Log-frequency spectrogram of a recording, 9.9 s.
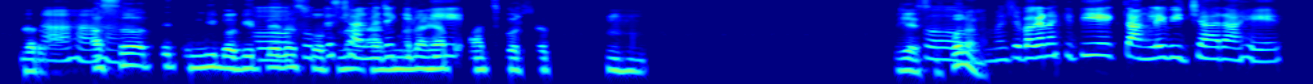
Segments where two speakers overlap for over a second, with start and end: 2.0-3.4

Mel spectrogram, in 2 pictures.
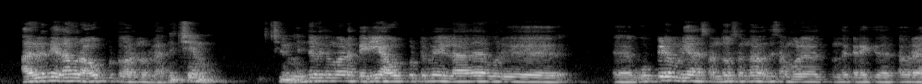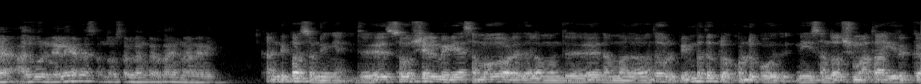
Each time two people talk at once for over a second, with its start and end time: none

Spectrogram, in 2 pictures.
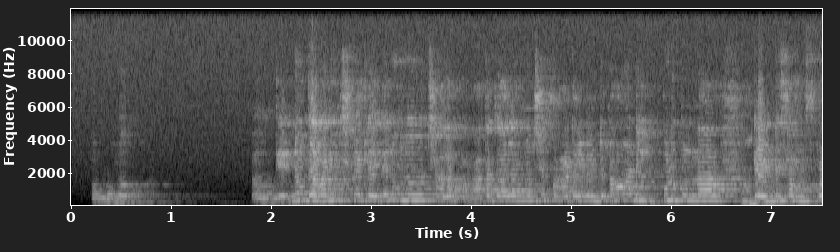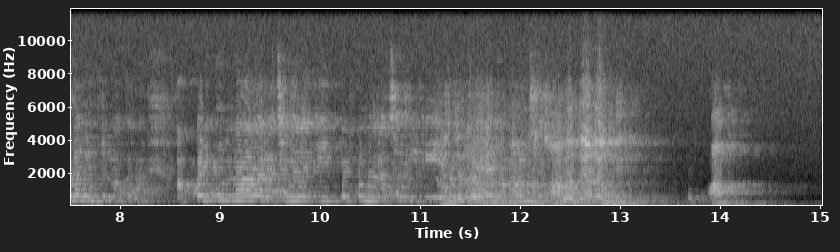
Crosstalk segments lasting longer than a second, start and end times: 11.2-12.6

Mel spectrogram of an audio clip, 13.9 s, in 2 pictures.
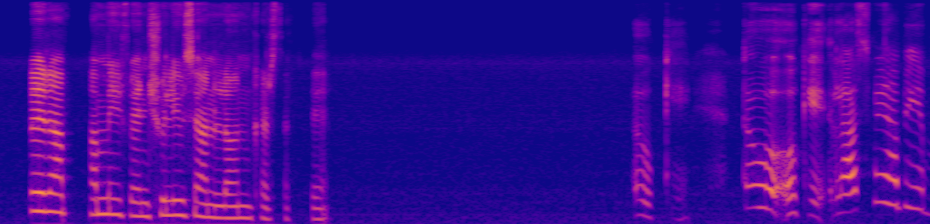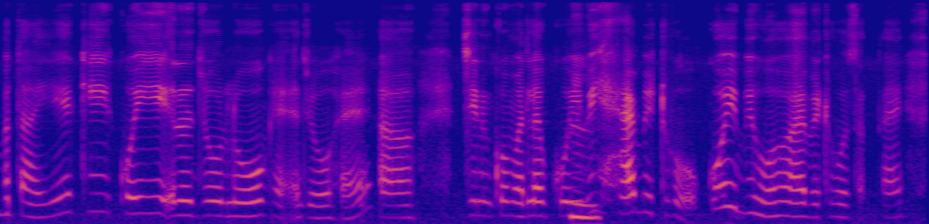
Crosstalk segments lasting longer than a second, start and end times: none

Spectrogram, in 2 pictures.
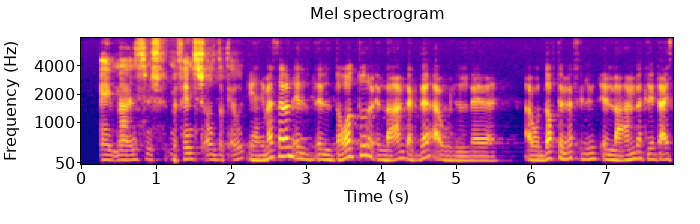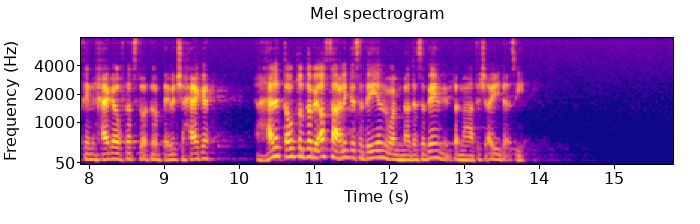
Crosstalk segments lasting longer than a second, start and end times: none

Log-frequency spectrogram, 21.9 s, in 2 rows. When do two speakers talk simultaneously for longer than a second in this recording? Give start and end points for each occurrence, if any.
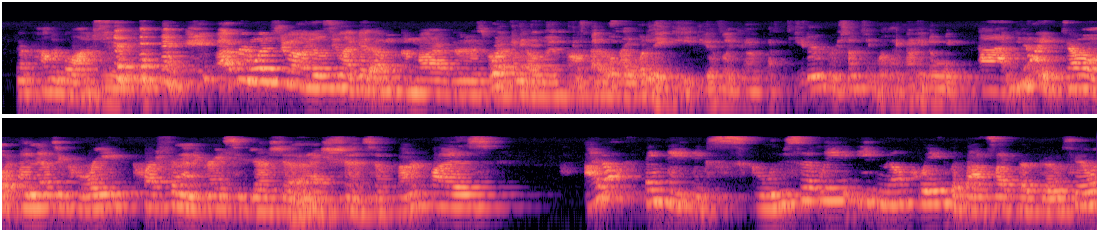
4.9-6.3

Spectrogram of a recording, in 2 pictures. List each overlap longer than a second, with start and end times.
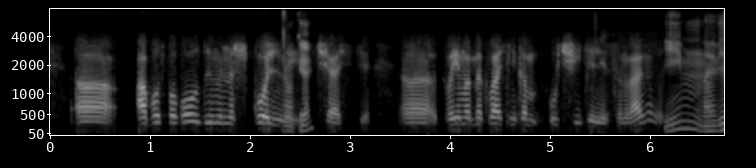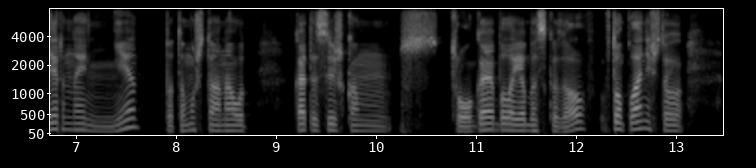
none

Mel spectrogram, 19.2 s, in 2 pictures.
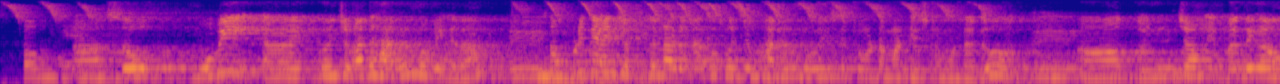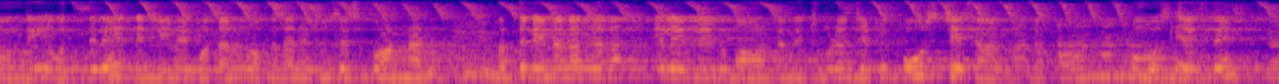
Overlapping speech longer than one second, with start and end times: none

